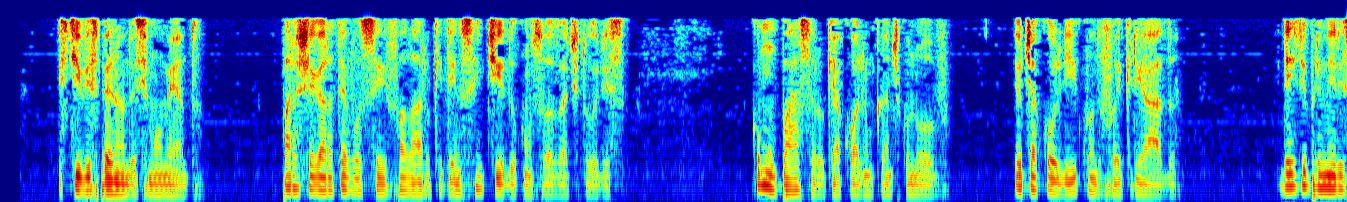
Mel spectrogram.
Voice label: Filho Rebelde Masculino, Só Voz; Telemensagens; Telemensagens 2017

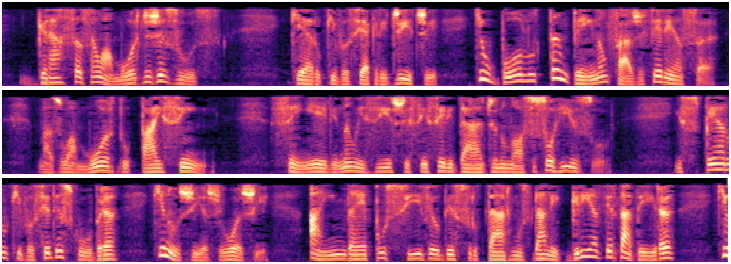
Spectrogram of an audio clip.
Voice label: ANIV NEUTRO, Telemensagens, Evangelico, fem; Telemensagens 2017

